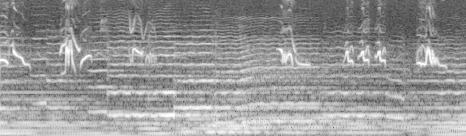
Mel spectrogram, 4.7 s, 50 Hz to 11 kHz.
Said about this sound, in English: I'm almost 100% sure that it's a robin. Pretty bird, pretty bird, pretty bird.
